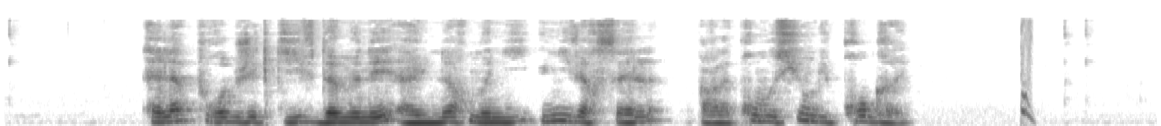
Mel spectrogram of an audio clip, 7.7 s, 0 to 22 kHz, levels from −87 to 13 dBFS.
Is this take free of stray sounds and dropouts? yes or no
no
